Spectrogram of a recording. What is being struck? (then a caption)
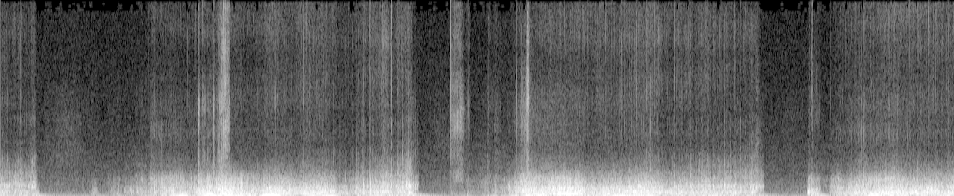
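Foam microphone windscreen. Long bare natural nails scratch slowly across a rounded, porous black foam windscreen on a microphone, working from both sides. The result is a close, muffled, rumbling rasp that swells and fades in long passes with brief quiet gaps between them. The sound sits mostly in the low and middle range and has little brightness.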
